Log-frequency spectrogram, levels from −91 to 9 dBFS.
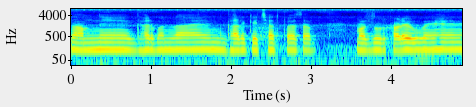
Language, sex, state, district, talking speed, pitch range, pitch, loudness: Hindi, male, Uttar Pradesh, Varanasi, 170 wpm, 140-145 Hz, 145 Hz, -31 LUFS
